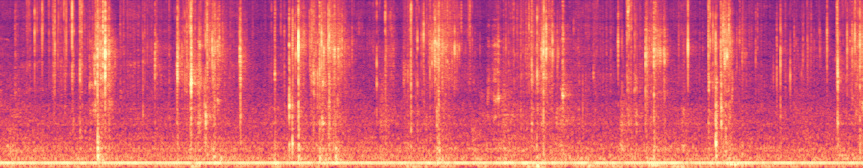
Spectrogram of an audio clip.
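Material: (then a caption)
Soap. A solid green soap bar painted dark purple is shaved with a utility knife blade while held in the hand. Quiet, bright scraping and crackling comes in short bursts, with sharp crisp clicks as the blade catches and flakes come away. A steady low hum runs underneath throughout.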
